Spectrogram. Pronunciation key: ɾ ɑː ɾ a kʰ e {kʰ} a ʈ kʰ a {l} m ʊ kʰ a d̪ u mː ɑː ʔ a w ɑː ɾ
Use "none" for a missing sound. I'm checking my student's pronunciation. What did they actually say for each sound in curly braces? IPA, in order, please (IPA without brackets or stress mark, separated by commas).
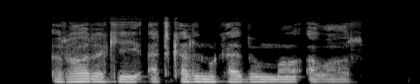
none, l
